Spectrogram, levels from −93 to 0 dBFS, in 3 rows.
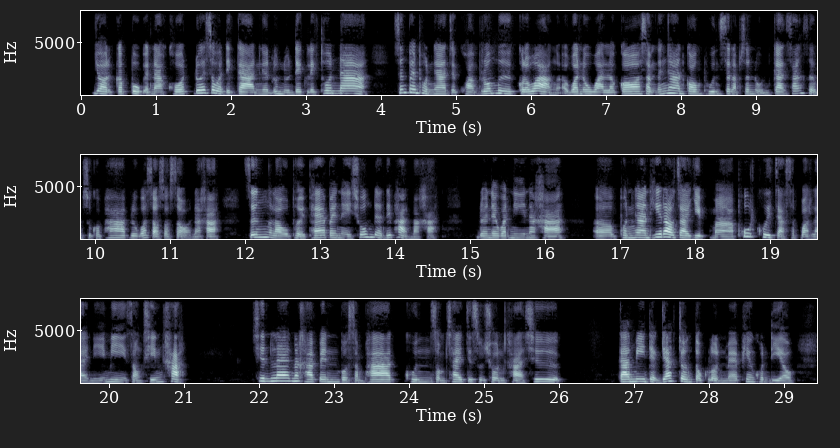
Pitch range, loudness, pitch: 185-225 Hz, -27 LUFS, 200 Hz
